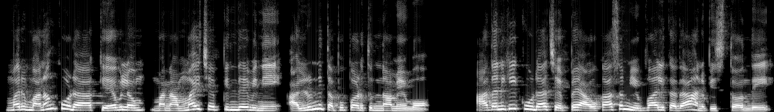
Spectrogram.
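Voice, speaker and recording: A gentle older mother, soft and soothing, patiently talking her proud husband round, as a woman storyteller voices her. Her tone stays mild and reasonable, with a slightly high voice. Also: animated, a little fast, natural voice. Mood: coaxing.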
